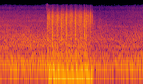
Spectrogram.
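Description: Machine guns fire a short rapid burst.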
